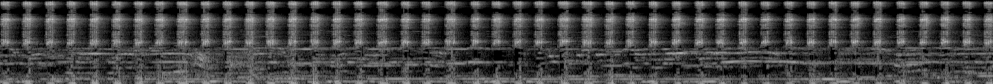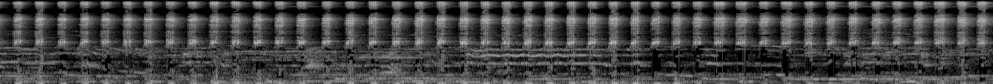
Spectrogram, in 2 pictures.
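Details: Grasshopper making a strange sound: a steady train of buzzy, high-pitched pulses, a little over two per second, unbroken for the whole stretch, with faint low murmurs and scattered background noises underneath.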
